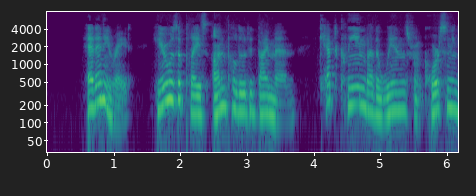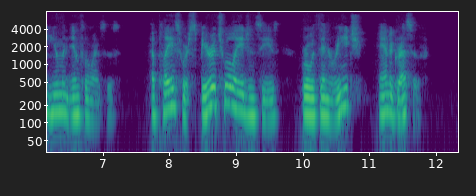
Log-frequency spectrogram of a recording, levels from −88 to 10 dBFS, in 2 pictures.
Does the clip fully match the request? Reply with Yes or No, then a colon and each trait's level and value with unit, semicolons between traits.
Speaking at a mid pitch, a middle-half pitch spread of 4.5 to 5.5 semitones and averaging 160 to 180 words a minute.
No: medium, 150 Hz; average, 5.2 semitones; average, 140 wpm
